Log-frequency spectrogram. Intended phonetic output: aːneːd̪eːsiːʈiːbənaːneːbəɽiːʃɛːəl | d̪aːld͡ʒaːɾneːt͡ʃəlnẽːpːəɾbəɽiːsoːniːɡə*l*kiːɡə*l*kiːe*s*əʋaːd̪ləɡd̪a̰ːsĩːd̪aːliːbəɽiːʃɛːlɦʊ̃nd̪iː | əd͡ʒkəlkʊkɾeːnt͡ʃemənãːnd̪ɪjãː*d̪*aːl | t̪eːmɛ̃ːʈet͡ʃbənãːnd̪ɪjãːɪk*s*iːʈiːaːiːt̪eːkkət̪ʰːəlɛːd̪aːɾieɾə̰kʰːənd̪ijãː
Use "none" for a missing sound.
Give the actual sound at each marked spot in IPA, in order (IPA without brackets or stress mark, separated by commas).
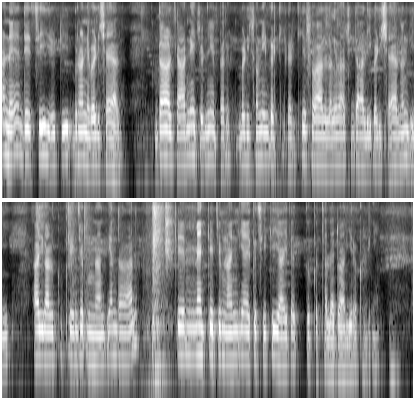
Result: ɽ, ɽ, s, d̪, s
